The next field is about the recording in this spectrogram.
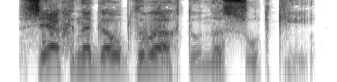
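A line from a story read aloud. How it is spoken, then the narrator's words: Witch growling. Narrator (Russian): прорычала ведьма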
